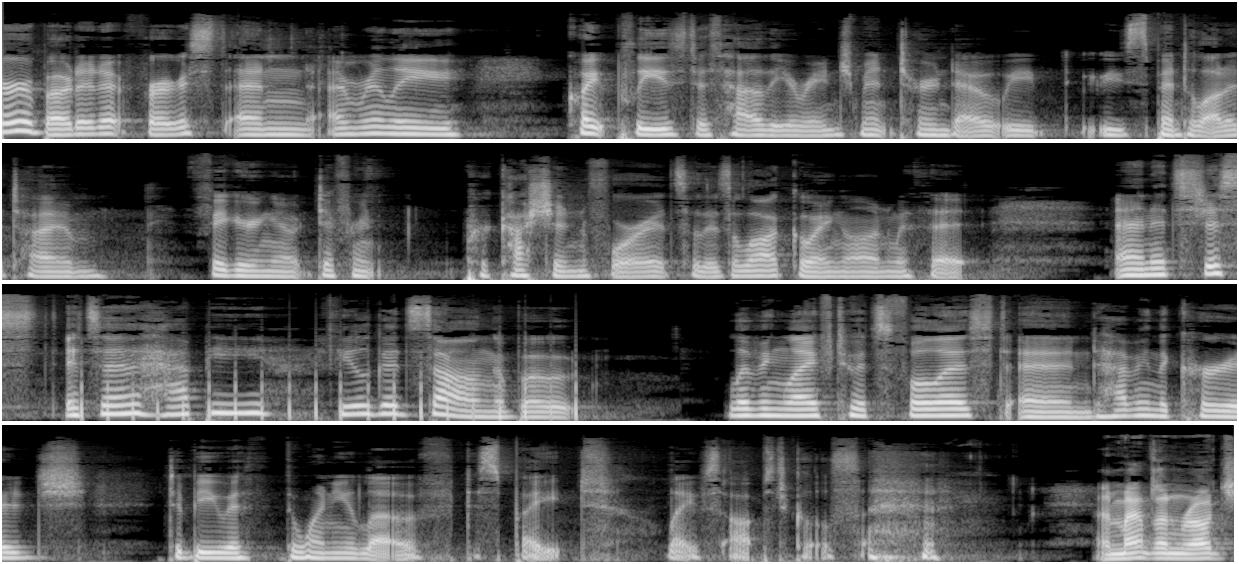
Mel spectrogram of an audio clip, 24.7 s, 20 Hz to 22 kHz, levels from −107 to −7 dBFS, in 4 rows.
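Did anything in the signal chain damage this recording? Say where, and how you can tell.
Yes. A train of clicks runs from 12.75 to 15.23 s, starting right after "it's just". About twenty similar pulses tick at a steady 7.7 per second and peak about 15 dB above the speech. The likely cause is nearby equipment injecting interference into the analogue wiring.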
